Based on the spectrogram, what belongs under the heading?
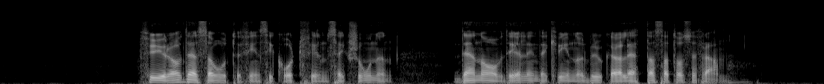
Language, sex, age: Swedish, male, 50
